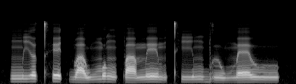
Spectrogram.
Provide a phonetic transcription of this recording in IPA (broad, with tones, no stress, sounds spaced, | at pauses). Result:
m i˧˥ ə̯ t̪ʰ e˥˨ t̚ b a˩˧ w m o˥˨ ŋ p a˩˧ m eː˥˨ m t̪ʰ iː˧˥ m b ɯː˩ w m ɛː˧˥ ʋ u˧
